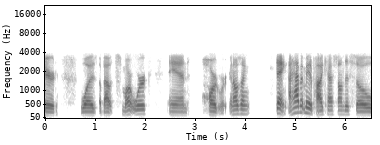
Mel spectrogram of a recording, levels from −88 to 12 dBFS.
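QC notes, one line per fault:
No faults are heard in this speech clip. The G.711 telephone coding is working as expected, holding the sound to a line band of 300 Hz to 3.4 kHz with nothing above about 3.7 kHz.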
